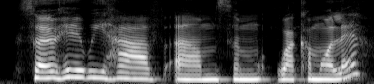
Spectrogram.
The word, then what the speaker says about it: guacamole: Guacamole. – Okay, see, everybody else, like me, guacamole, you call it, you don't pronounce the G.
